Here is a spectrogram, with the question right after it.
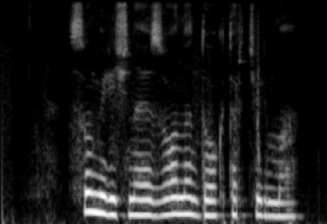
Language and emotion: Russian, neutral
